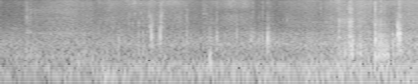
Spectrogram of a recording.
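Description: Footsteps on a tarmac car park strewn with leaves over a low outdoor rumble, then a few light clicks in the second half from hands feeling for a car's bonnet catch.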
